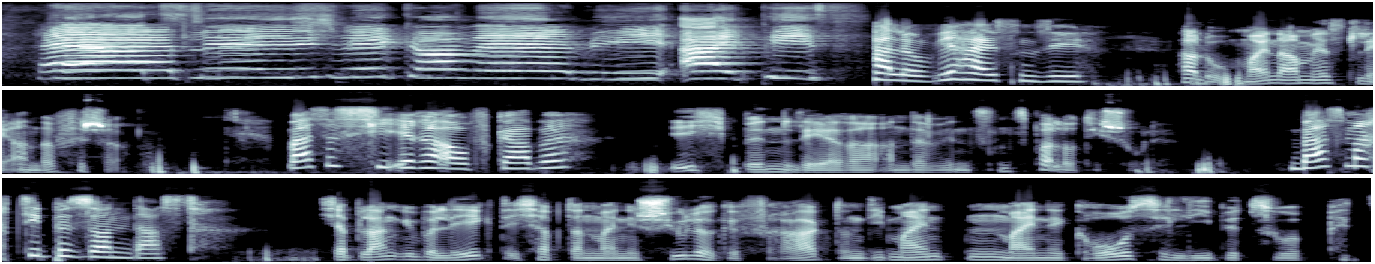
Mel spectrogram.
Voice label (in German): Sendung Ohne Musik, schulradio; Unser Schulradio – The Voice of ViPs; Sendung vor den Pfingsferien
